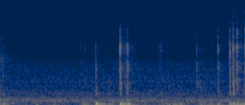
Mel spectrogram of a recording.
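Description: Scattered keystrokes on a computer keyboard, a few sharp clicks at uneven intervals that bunch into a faster burst at the end, fairly quiet and close against a low background hum.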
